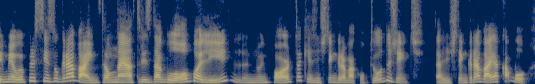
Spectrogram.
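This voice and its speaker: Expressive bright-voiced woman co-host. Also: on the high side, no room sound, studio quality. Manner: animated, expressive storyteller. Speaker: podcast co-host. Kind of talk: casual chat.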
